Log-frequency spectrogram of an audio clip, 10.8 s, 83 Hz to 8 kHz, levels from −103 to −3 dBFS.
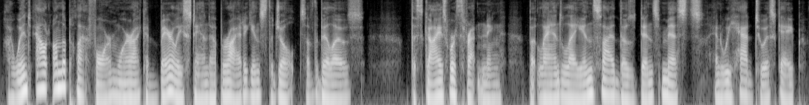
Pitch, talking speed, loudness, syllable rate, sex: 115 Hz, 190 wpm, -20 LUFS, 5.3 syllables/s, male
